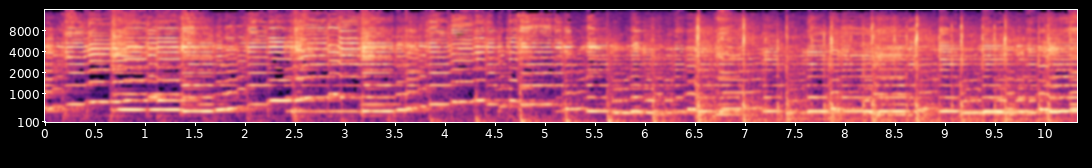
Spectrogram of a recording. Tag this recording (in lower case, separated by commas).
music, violin, musical instrument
